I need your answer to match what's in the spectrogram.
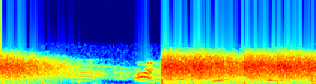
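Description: Gunfire crackles over a steady wash of noisy background: several sharp, separate shots ring out after a brief lull, fairly loud and spaced irregularly.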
